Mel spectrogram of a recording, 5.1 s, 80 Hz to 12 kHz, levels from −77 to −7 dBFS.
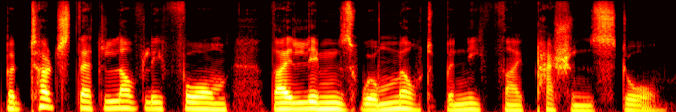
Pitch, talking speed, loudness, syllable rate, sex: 140 Hz, 155 wpm, -19 LUFS, 3.7 syllables/s, male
